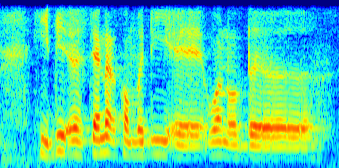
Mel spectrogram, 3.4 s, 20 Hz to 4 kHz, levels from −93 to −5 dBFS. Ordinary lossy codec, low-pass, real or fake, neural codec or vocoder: none; 3.6 kHz; fake; codec, 16 kHz in and 24 kHz out, 2.2 kbps, FireRedTTS-2 codec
